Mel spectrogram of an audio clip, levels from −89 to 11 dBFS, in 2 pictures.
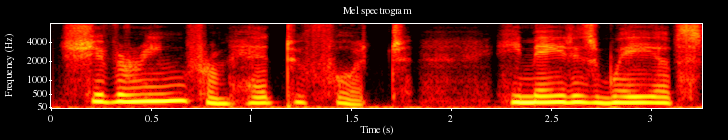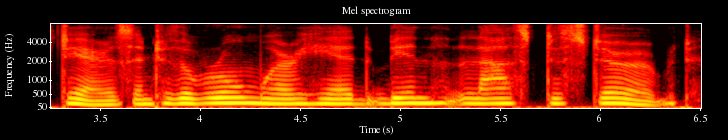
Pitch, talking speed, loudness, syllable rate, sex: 190 Hz, 175 wpm, -16 LUFS, 4.1 syllables/s, female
